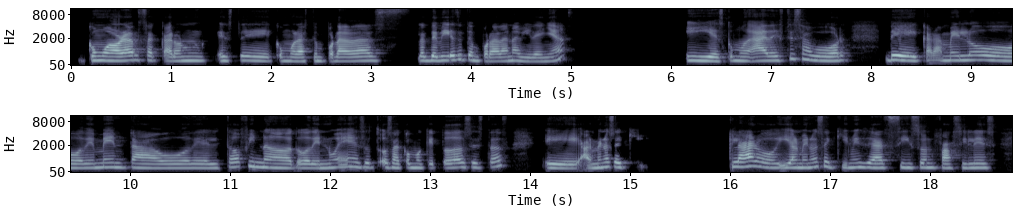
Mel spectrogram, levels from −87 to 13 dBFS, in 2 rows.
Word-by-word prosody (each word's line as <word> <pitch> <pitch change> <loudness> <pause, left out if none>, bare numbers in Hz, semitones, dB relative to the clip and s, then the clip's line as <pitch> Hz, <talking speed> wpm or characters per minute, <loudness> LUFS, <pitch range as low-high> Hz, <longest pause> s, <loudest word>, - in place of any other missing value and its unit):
como 220 0 +3
ahora 210 +2 +8
sacaron, 210 -2 -2
este, 205 -1 -3
como 195 0 -3
las 185 0 +3
temporadas 195 +2 +1 0.3
las 210 -1 -3
bebidas 220 +2 +4
de 255 - -5
temporada 195 -5 +1
navideñas 185 -1 -4 1.2
y 205 -2 +3
es 185 -1 -2
como, 205 +1 -3
ah, 200 +2 +4
de 210 - -1
este 215 +7 -6
sabor 215 -6 -1 0.3
de 220 -3 +6
caramelo 220 -2 -1
de 200 +1 -5
menta 215 -3 0
o 195 0 -2
del 195 0 -4
toffee 240 +4 -3
nut 205 -4 +1
o 195 - +1
de 190 0 -2
nuez, 220 +4 -3
o 220 - -3
to - - -11
o - - -2
sea, 205 -2 -1
como 205 0 -3
que 195 -1 -7
todas 215 +3 -1
estas, 240 +7 -5 0.3
eh 185 -2 0
al - - 0
menos 235 +4 -1
aquí 230 +3 -4 0.8
claro. 250 -3 +4
Y 215 - -2
al 210 - +2
menos 220 +5 -3
aquí 245 -2 -6
en 210 - -4
mi 225 - -2
ciudad 205 -2 +1
sí 210 0 -4
son 215 0 -4
fáciles, 200 +1 -3
210 Hz, 170 wpm, -24 LUFS, 195-225 Hz, 1.2 s, ahora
